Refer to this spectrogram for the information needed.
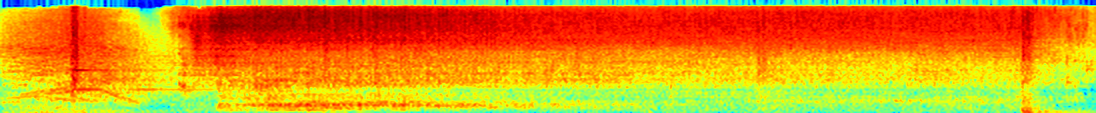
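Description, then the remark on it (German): Tap water gushes steadily into a bucket for exactly six seconds to measure how much water flows, a loud, continuous rushing splash with a faint clunk near the end. No one speaks. “So, jetzt haben wir genau sechs Sekunden lang gemessen und dann messen wir die Menge an Wasser, die hier im Eimer gelandet ist, mit dem Messbecher genau ab.”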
